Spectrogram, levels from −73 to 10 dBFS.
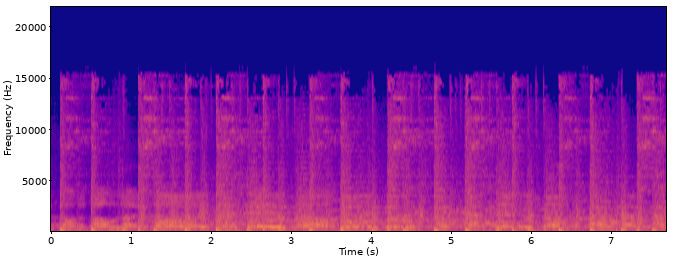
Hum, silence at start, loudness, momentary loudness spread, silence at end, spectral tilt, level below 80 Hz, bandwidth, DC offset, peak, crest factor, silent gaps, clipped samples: none; 0 s; -22 LUFS; 3 LU; 0 s; -3.5 dB/octave; -30 dBFS; 16.5 kHz; under 0.1%; -6 dBFS; 16 dB; none; under 0.1%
